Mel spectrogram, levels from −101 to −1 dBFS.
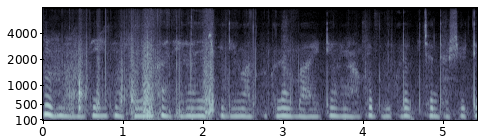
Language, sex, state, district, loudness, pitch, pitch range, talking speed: Hindi, female, Uttar Pradesh, Hamirpur, -35 LUFS, 200 Hz, 190-205 Hz, 220 wpm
